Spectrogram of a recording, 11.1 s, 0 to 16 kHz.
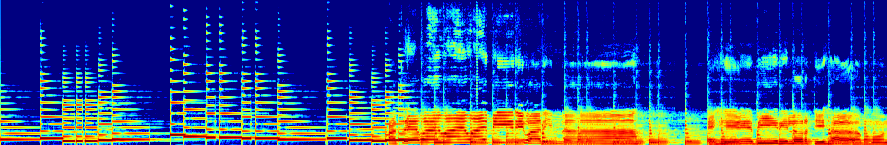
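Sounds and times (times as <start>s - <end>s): plucked string melody: 0.0s - 11.0s.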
